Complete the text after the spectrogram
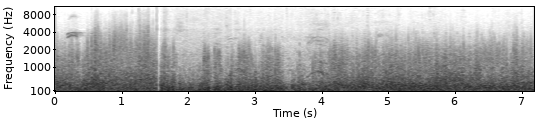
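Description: Young men call out faintly in the distance.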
